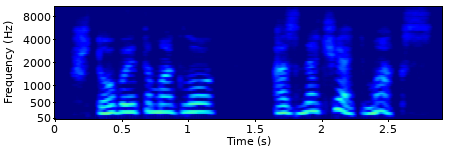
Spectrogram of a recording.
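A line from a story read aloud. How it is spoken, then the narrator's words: Plain. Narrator (Russian): спросил он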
